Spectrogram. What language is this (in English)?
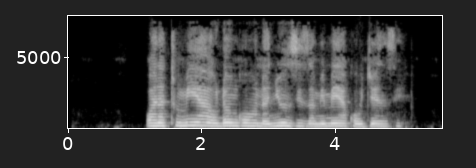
Swahili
